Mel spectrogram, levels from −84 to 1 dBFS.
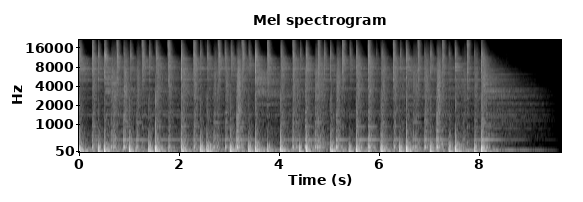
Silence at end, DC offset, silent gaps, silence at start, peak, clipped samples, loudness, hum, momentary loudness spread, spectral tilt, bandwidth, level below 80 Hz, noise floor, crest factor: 0.75 s; under 0.1%; none; 0 s; 0 dBFS; under 0.1%; -23 LUFS; none; 5 LU; -4.5 dB/octave; over 20 kHz; -26 dBFS; -58 dBFS; 22 dB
